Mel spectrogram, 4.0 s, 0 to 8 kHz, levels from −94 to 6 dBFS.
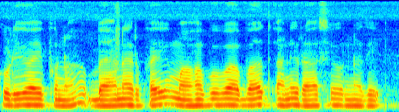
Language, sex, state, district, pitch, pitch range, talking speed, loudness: Telugu, male, Telangana, Mahabubabad, 120 Hz, 115-125 Hz, 105 wpm, -15 LUFS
